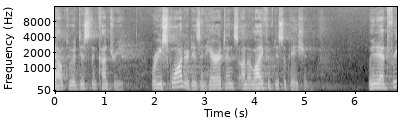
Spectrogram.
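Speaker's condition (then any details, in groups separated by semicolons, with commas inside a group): No condition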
